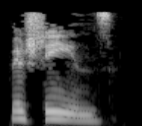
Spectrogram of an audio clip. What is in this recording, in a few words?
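"machines", British English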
